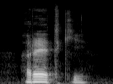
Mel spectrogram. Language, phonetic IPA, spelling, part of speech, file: Belarusian, [ˈrɛtkʲi], рэдкі, adjective, Be-рэдкі.ogg
- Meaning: 1. rare 2. sparse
